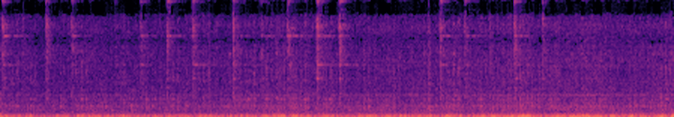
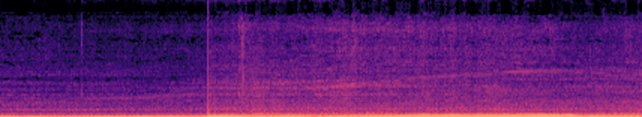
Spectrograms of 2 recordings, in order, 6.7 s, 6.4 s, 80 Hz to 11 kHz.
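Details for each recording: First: 1995 Ford Taurus 3.8L V6 with big turbo: idle mostly steady with irregular stumbles now and then; running much better but a slight misfire remains. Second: 1995 Ford Taurus 3.8L V6 with big turbo, freshly built, driving: strong smooth drone climbing steadily under load then easing off evenly; engine pulls cleanly, running good and sounding great.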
